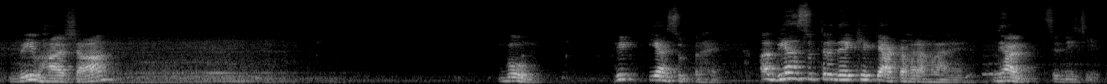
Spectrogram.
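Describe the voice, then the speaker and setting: A man's voice: high voice, sing-song, unhurried, fairly bright tone, reverberant. A man teaching a grammar lesson in exam-coaching style. He explains step by step, often calls the students friends and quizzes them.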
